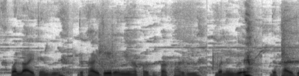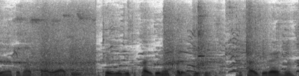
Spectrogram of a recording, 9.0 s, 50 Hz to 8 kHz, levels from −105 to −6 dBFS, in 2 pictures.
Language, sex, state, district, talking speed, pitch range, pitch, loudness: Hindi, male, Chhattisgarh, Kabirdham, 220 wpm, 95-100 Hz, 95 Hz, -19 LUFS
